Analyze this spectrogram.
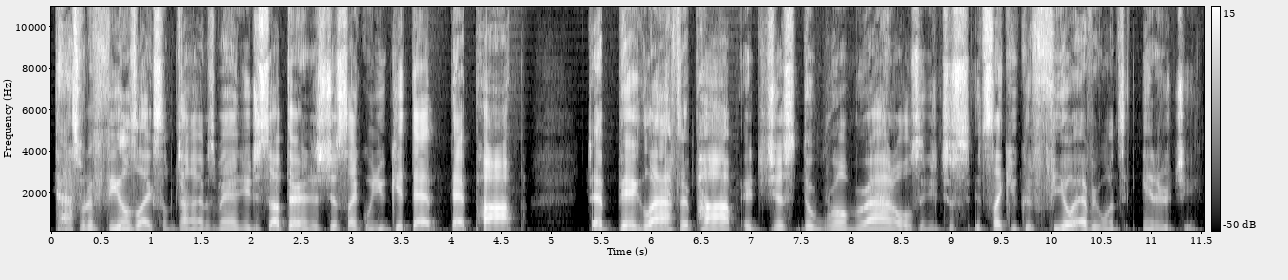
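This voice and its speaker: A man's voice: lowish voice, normal speed, fairly bright tone, dry recording. A man chatting casually as an interview guest, earnest and emphatic, with plenty of slang. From south Louisiana, United States. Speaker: comedian being interviewed. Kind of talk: casual chat.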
